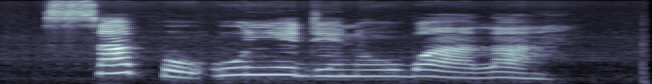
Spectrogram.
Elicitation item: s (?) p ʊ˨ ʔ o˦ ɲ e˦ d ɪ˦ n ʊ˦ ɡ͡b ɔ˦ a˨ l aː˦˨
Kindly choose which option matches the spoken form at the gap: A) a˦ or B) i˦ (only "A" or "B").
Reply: A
